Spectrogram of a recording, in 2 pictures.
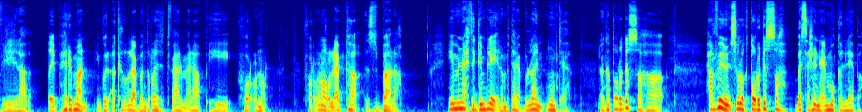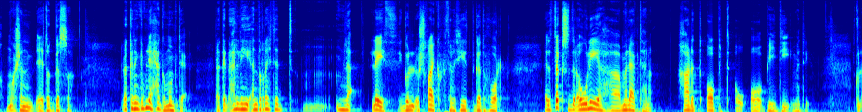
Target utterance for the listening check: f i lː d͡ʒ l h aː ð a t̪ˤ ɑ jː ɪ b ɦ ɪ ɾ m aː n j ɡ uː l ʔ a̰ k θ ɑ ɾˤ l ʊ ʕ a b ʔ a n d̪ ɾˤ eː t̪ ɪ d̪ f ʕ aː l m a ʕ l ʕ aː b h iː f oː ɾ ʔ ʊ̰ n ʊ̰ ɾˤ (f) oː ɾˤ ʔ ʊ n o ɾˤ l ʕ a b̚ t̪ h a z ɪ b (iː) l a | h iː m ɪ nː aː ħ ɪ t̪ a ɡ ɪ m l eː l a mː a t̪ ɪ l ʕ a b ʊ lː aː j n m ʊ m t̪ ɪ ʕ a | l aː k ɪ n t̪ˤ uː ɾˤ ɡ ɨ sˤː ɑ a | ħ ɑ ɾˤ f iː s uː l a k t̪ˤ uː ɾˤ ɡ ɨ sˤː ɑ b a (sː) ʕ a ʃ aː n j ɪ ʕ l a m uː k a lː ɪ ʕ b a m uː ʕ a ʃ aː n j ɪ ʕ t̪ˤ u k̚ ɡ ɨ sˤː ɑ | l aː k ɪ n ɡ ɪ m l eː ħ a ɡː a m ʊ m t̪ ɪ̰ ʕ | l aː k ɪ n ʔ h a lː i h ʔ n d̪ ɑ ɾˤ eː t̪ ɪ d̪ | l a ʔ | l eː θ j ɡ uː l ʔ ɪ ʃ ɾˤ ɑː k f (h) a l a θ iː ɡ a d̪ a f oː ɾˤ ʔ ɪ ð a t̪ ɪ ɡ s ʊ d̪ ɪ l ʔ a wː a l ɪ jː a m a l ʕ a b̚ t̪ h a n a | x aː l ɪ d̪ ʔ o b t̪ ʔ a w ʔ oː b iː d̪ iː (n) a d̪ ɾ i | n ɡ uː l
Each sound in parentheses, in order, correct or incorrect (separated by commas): correct, incorrect, correct, incorrect, incorrect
